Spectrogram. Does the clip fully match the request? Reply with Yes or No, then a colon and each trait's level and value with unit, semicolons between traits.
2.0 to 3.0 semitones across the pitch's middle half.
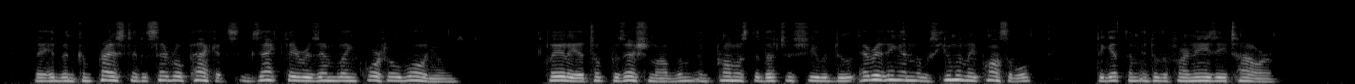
Yes: narrow, 2.4 semitones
